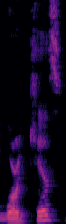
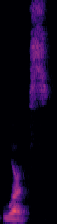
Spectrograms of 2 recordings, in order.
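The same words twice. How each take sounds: First: "workes" said slowly with an extra syllable after the k; slow mistaken "workes", the ending voiced as its own syllable; wrong pronunciation demo. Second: "works" said slowly as one syllable ending in a crisp "ks"; one-syllable "works", slow and careful; correct pronunciation demo. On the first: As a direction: show the mistake, stretching "workes" into two syllables. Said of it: "you don't say workes". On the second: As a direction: model "works" with no vowel before the final s. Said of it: "but you say works". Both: Shown as a demonstration.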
